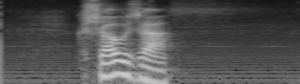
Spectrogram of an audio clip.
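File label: "Xhosa", Dutch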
